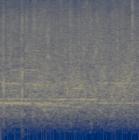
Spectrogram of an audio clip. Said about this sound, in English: Clap if you know the Michelin Man.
